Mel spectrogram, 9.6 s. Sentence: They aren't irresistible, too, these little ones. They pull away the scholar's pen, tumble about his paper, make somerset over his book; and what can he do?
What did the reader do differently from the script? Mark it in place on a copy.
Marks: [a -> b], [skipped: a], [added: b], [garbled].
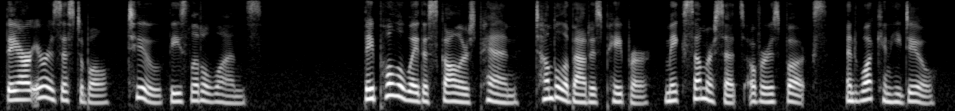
They [aren't -> are] irresistible, too, these little ones. They pull away the scholar's pen, tumble about his paper, make [somerset -> somersets] over his [book; -> books] and what can he do?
